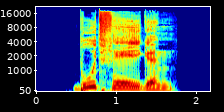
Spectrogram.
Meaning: inflection of bootfähig: 1. strong genitive masculine/neuter singular 2. weak/mixed genitive/dative all-gender singular 3. strong/weak/mixed accusative masculine singular 4. strong dative plural
- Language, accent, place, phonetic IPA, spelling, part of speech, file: German, Germany, Berlin, [ˈbuːtˌfɛːɪɡn̩], bootfähigen, adjective, De-bootfähigen.ogg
